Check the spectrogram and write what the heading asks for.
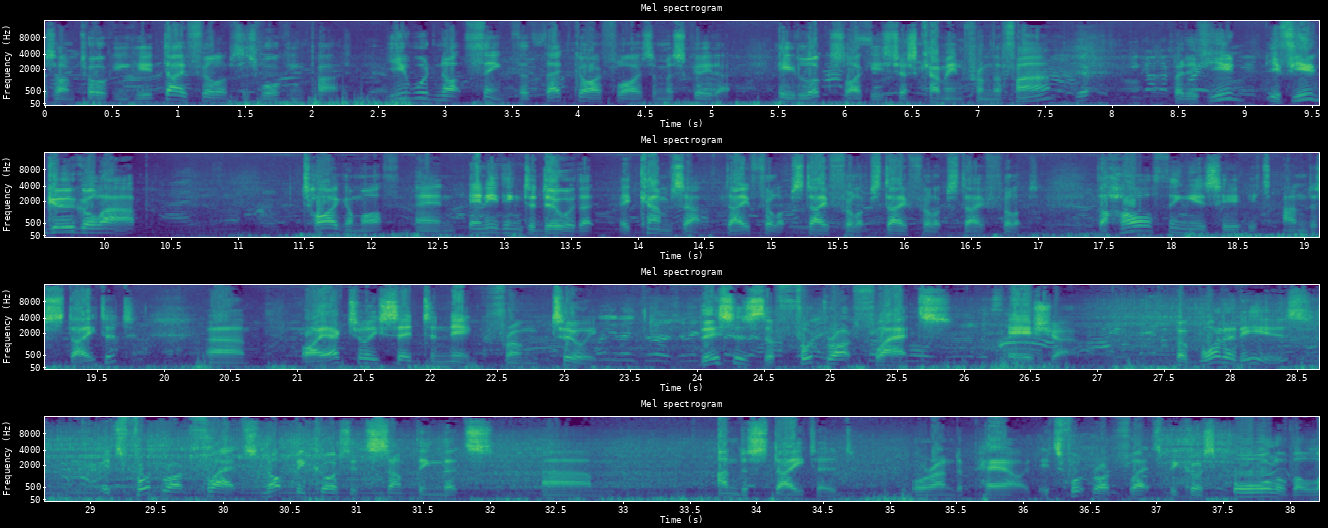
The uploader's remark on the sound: talks live in the field to various people at the Wings Over Wairarapa 2013 Airshow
